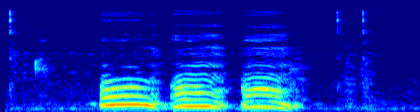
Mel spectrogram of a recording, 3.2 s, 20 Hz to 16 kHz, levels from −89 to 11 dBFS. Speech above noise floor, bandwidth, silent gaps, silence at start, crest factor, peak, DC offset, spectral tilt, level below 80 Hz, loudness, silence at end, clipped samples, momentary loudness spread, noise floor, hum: 38 dB; 11 kHz; none; 0.75 s; 16 dB; -10 dBFS; under 0.1%; -8.5 dB/octave; -68 dBFS; -24 LUFS; 0.9 s; under 0.1%; 14 LU; -60 dBFS; none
